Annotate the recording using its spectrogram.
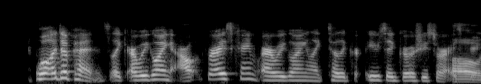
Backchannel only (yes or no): no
